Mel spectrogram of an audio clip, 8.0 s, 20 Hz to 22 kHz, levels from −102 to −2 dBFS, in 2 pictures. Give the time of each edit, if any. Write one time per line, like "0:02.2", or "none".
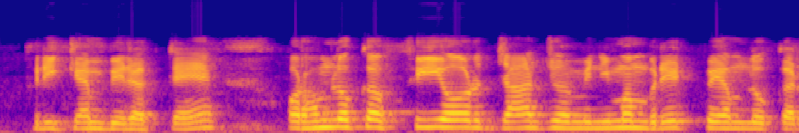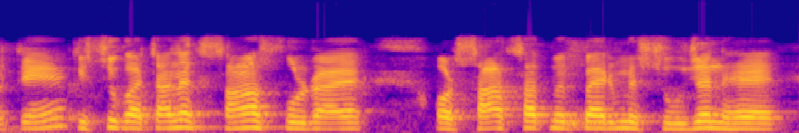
0:04.4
